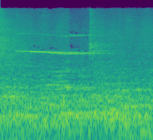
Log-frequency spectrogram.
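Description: A thin, high-pitched squeal, sliding slightly down in pitch, lasts about a second and a half over the murmur of a crowd talking in a large room.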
